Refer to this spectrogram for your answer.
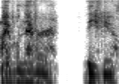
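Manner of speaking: faint, very soft, barely-there half-whisper. A voice speaks to a dreaming character in a game, in a half-whisper. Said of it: "you hear a whisper".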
